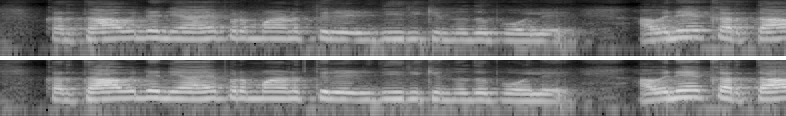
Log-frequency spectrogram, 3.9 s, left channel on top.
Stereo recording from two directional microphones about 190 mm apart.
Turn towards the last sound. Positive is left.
turn(degrees=-45)  # may be behind; listen again after turning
